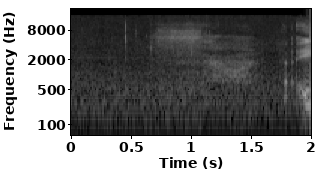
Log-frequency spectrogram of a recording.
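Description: A faint breath drawn into a handheld microphone, a soft hiss about a second long, with a small click just before it.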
